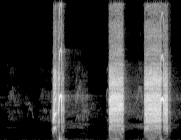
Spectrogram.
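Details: Black francolin (kala teetar) giving a harsh call: a short rasping note, then two longer buzzy, grating notes about a third of a second apart, with no other sounds.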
